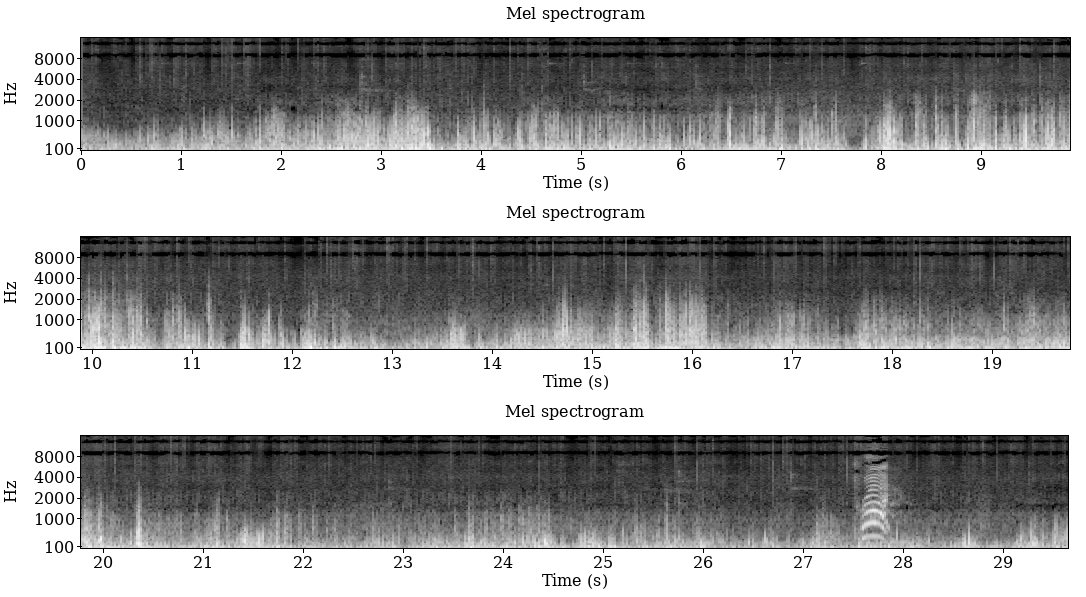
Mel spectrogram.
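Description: Horse's hoofbeats at an extended trot on a dirt arena, an irregular run of dull knocks.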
